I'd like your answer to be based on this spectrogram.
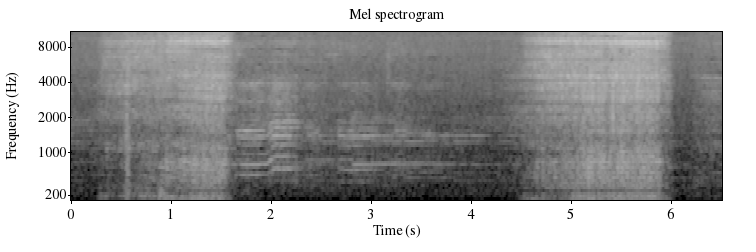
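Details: Adult man snoring while sleeping in a pitch-black camping hut: two long, rough, rumbling snores on the in-breath, separated by a quiet pause, faint music in background.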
